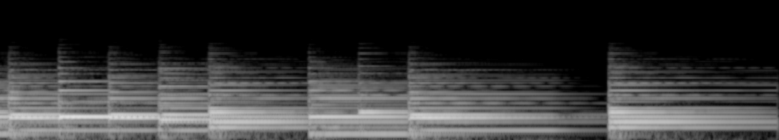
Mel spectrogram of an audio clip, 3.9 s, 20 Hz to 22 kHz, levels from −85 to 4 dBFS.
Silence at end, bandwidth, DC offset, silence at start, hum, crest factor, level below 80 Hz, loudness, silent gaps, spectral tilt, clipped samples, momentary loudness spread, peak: 0 s; 4.8 kHz; under 0.1%; 0 s; none; 14 dB; -54 dBFS; -17 LUFS; none; -9 dB/octave; under 0.1%; 13 LU; -4 dBFS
